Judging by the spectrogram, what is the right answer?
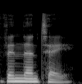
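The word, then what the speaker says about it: Vicente: Martin Alonzo Penzon took the Pinta and his brother Vincente, pronounced Vinente, took the Nenina.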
